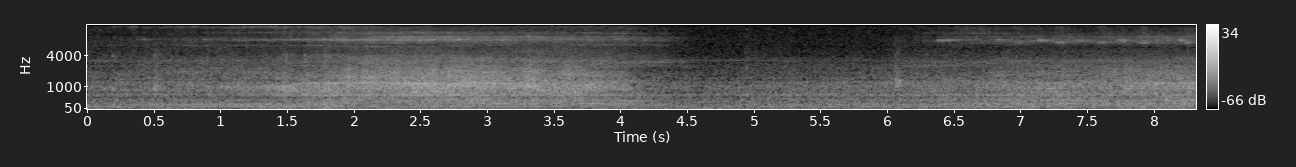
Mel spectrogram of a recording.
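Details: Accurascale Class 60 model locomotive, squeaking out of the box, after a first oiling: faint motor hum with high bird-like chirps; the drivetrain still squeaks, only slightly quieter, apparently from more than one spot, one end louder.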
